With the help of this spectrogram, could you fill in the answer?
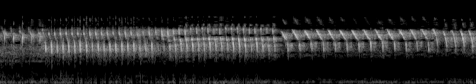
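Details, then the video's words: White albino canary, a championship singer, delivering a continuous rapid rolling trill that shifts pitch partway through, rich and buzzy throughout. "White Canary Singing (Albino)"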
